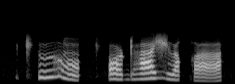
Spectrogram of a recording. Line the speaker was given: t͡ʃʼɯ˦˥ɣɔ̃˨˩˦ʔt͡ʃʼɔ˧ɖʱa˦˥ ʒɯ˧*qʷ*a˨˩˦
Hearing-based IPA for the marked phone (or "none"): qʷ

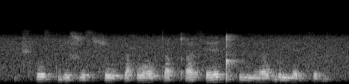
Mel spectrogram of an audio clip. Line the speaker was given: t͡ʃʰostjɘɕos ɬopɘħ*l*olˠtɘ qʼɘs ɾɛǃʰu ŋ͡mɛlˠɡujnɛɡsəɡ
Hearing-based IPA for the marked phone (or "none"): lˠ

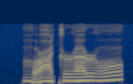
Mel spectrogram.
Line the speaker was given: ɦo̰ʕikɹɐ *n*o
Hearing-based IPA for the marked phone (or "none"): ɹ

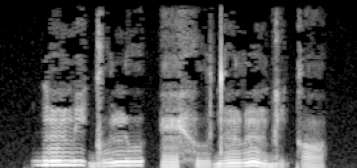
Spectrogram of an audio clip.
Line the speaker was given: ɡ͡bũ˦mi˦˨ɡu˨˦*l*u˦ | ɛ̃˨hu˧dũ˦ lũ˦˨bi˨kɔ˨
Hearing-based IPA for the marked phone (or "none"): n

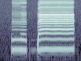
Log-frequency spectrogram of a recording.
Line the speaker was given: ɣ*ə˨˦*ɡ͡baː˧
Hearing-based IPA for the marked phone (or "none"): ə˨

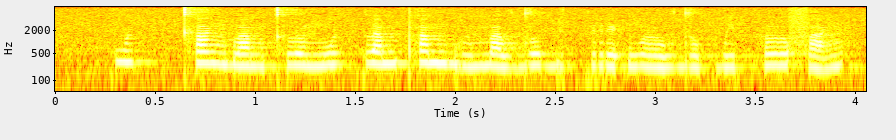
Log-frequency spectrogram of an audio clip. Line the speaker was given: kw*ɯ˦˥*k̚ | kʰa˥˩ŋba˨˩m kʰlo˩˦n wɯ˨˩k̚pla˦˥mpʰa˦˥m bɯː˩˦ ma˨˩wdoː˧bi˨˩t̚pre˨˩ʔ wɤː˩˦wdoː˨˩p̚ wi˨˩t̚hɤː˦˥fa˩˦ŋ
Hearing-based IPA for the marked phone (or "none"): ɯ˦˥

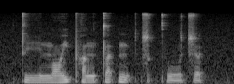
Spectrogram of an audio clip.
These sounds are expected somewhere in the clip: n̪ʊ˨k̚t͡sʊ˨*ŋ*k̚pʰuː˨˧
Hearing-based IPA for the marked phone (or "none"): none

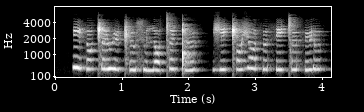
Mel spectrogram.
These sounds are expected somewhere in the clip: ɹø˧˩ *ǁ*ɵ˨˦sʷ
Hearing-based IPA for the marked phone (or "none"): ǁ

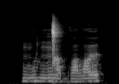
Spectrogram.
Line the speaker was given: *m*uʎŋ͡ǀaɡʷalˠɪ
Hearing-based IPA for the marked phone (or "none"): m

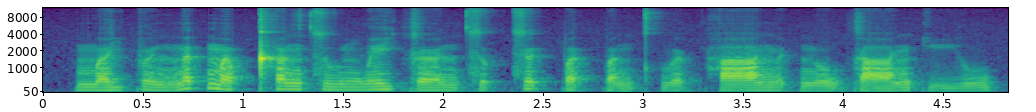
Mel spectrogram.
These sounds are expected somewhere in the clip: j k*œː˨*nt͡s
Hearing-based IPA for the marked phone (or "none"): œː˨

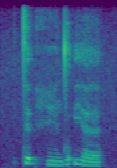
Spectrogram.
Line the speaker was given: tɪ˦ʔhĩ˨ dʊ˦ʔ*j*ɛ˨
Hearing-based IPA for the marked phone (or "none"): j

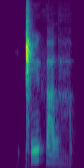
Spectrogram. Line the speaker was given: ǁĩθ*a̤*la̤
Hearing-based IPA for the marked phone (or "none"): a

